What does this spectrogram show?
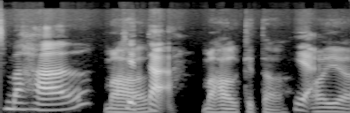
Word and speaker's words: mahal: I I I'll teach you okay so it's Mahal Mahal Mahal oh yeah I remember that now or Mahal Kayo Mahal K that's what I Mahal Kayo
